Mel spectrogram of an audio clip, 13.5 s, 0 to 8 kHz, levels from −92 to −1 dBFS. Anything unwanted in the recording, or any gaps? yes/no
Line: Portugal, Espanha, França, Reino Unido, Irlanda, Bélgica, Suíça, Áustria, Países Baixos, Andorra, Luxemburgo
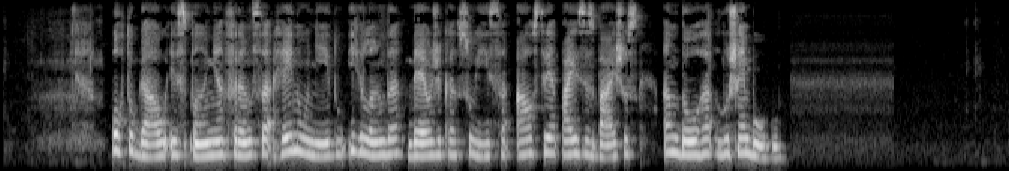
no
